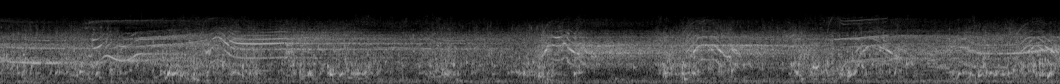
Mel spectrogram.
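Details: Overlapping dolphin whistles in a 1989 stereo recording alongside orcas: long wavering tones and short swoops, many voices at once, with dense rapid clicking and a constant watery crackle beneath.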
